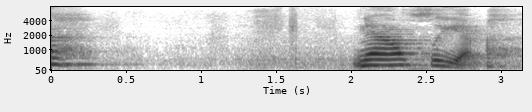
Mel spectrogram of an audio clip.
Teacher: ഇവിടെ സ്വാദ് ഇസ്തിഅലാൻ്റെ ലെറ്ററാണ്, നല്ലോണം ഉയർത്തിയിട്ട് ഉച്ചരിക്കുക.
